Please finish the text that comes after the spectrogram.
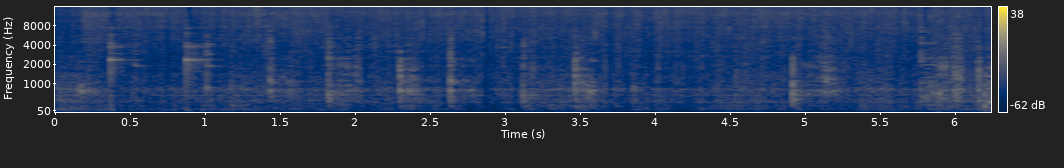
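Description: Chopped ginger and garlic frying in a pan for ginataang tilapia, a steady soft sizzle broken by repeated scraping clicks of stirring, close and fairly quiet, with no talking.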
